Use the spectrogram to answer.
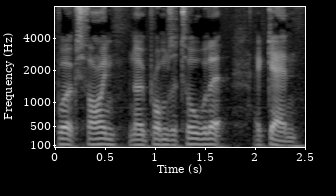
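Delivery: ordinary talk, nothing marked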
